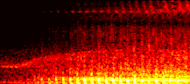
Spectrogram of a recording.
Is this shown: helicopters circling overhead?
yes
